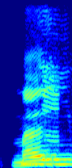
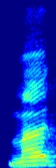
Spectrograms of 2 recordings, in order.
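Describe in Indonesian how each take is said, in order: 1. Suaranya lewat hidung dan terdengar sengau. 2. Suaranya keluar lewat mulut. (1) "kalau gini bunyinya mai mati. Suaranya mati" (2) "masih mai lewat mulut"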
